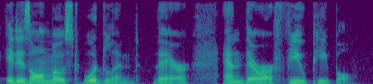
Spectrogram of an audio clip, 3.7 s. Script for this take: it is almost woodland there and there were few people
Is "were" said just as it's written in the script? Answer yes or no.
no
